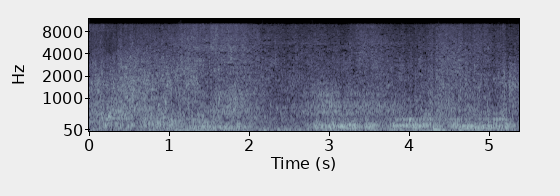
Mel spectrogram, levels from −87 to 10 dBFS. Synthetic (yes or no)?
no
